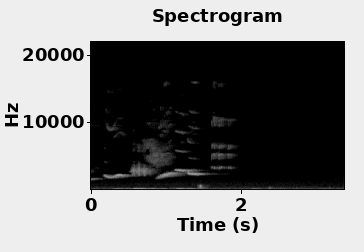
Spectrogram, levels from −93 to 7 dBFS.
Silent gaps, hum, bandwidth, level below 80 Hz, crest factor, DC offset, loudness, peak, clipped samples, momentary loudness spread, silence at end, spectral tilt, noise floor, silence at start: none; none; 11 kHz; -42 dBFS; 18 dB; under 0.1%; -36 LUFS; -20 dBFS; under 0.1%; 18 LU; 0.15 s; -2 dB/octave; -60 dBFS; 0 s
